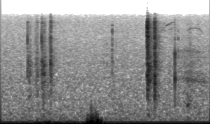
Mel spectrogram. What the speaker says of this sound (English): So if I type in, let me see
